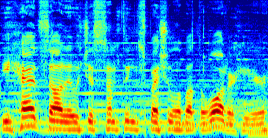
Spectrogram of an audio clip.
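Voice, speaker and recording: Fairly quick speech from a man over background music. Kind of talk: fanfiction audiobook reading. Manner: occasional stutters and pauses.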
